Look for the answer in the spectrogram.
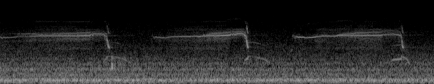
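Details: Bald eagle nest cam, Hornby Island, adult delivering food to the young: three clear, sustained high whistles spaced about 1.5 seconds apart, each finishing with a steep falling note and a faint lower echo, over low-pitched background hum.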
